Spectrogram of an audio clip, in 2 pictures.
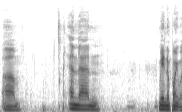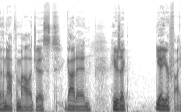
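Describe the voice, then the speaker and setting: The speaker keeps a moderate pace and fairly even intonation, with long, frequent pauses. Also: man, fairly low pitch for a man. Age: 30s. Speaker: podcast guest with type one diabetes. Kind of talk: casual podcast conversation.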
